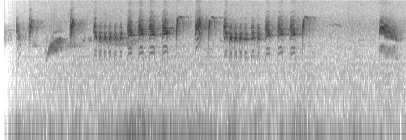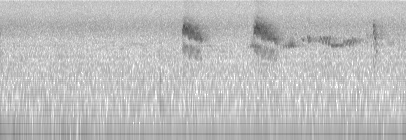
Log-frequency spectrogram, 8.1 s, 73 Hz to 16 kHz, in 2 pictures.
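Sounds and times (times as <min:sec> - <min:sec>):
marsh warbler singing scratchy chirps and trills at Fylingen: 0:00.0 - 0:04.1, 0:05.9 - 0:08.1.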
